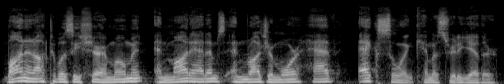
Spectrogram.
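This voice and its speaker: A man's voice: medium pitch, brisk. A middle-aged man narrating a film recap for his channel, chatty and enthusiastic, with personal asides. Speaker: film reviewer.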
